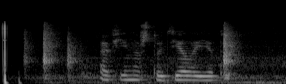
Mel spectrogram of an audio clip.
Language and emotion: Russian, neutral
